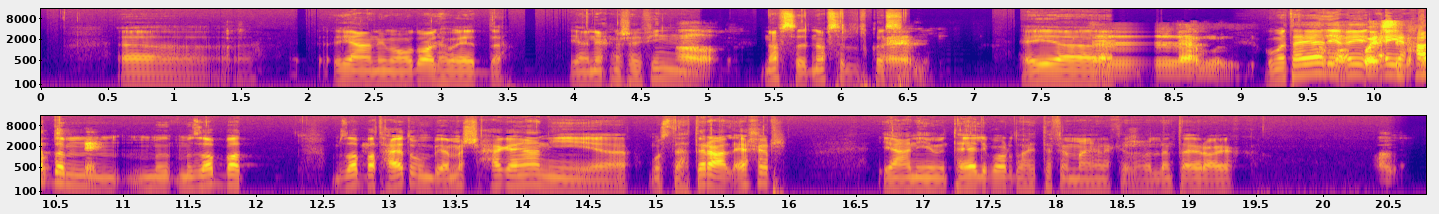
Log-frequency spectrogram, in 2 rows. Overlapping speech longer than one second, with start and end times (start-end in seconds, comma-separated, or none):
9.6-10.8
